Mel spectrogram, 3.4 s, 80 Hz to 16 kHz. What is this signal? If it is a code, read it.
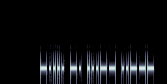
Morse code, heard as a keyed tone, about 28 wpm, 700 Hz. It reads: 6N32
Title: Common Cut Numbers - 4-Digit 28wpm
